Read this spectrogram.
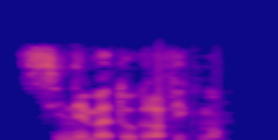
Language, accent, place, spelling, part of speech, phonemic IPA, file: French, France, Lyon, cinématographiquement, adverb, /si.ne.ma.tɔ.ɡʁa.fik.mɑ̃/, LL-Q150 (fra)-cinématographiquement.wav
- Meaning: cinematographically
